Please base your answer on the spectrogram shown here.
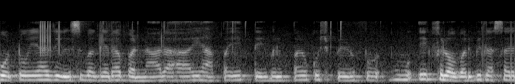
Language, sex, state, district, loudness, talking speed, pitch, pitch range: Hindi, female, Maharashtra, Mumbai Suburban, -17 LUFS, 200 wpm, 195 Hz, 185-205 Hz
